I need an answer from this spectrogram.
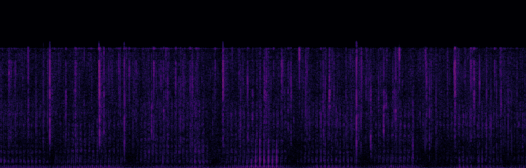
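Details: Low, rumbling purr of a cat rising and falling with each breath, with snapping fireplace crackles scattered over the top.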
